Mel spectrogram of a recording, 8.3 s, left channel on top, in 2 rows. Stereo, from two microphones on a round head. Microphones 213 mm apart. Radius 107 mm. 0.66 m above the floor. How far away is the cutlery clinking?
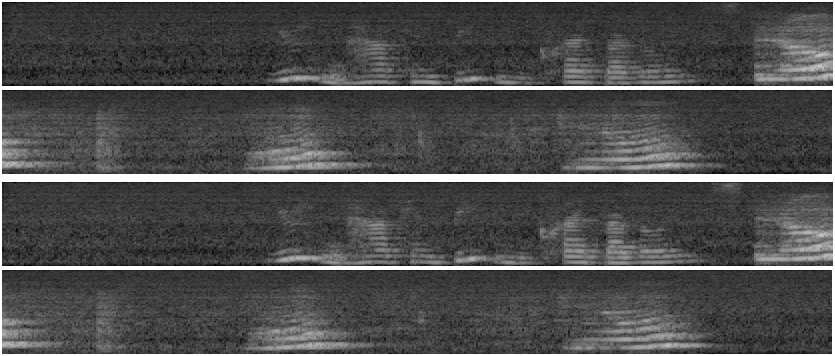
No cutlery clinking in this recording.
